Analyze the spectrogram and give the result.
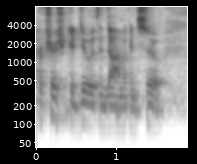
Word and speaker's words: Suh: I'd certainly also take a flyer on the guy whose last name rhymes with glue also, and Ndamukong Suh.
